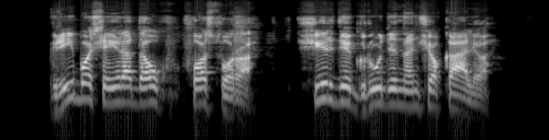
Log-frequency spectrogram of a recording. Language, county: Lithuanian, Telšiai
